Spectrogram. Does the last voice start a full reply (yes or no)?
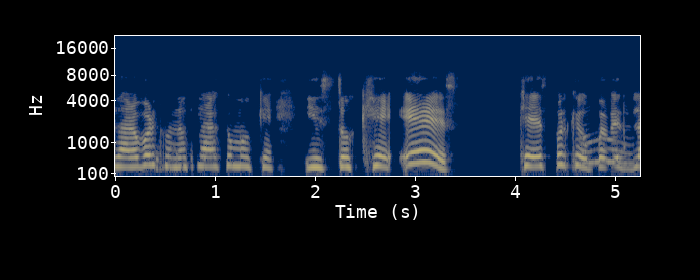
no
